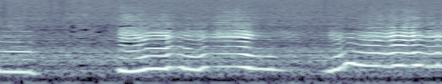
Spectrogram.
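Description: Greek-style clarinet (klarino) playing short melodic phrases, with pitch slides and bends between notes. A held note ends about half a second in, a bending phrase follows after a short gap, and a new phrase starts near the end with an upward slide.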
